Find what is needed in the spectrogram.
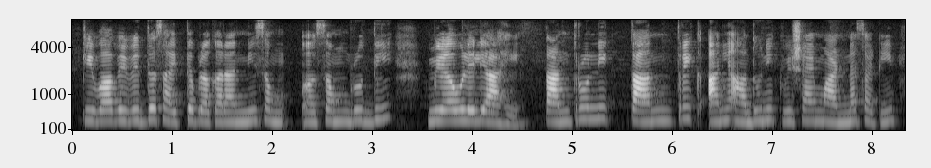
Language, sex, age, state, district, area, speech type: Marathi, female, 18-30, Maharashtra, Ahmednagar, urban, spontaneous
